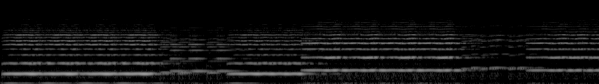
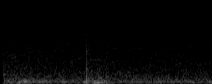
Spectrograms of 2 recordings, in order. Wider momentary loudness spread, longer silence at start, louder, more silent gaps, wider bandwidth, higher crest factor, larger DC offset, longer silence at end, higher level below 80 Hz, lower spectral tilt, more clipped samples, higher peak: first, 10 LU vs 6 LU; about the same, 0 s vs 0 s; first, -35 LUFS vs -54 LUFS; neither; first, 15.5 kHz vs 7.4 kHz; second, 14 dB vs 22 dB; neither; about the same, 0 s vs 0 s; about the same, -58 dBFS vs -60 dBFS; second, -0.5 dB/octave vs -5.5 dB/octave; neither; first, -22 dBFS vs -30 dBFS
